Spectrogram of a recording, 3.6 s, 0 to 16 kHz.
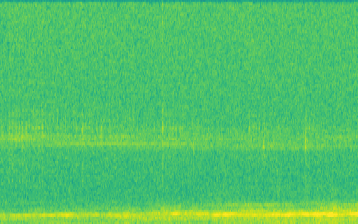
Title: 💛🖤💛Spirit Airlines Airbus A320-232SL #N628NK NK2001 MYR-DTW (FOPP whistling sound)💛🖤💛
